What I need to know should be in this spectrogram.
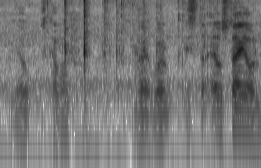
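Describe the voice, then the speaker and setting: A man talks at a medium pitch and a moderate pace, with lively intonation. Noticeable background noise can be heard. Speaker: model railway hobbyist vlogger. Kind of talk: casual hobby vlog.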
